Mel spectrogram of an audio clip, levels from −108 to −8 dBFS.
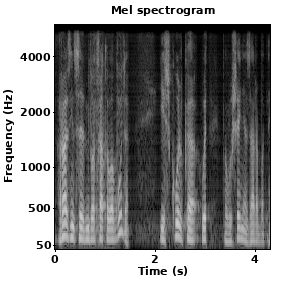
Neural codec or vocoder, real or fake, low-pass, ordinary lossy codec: codec, 16 kHz, 4 kbps, X-Codec, HuBERT features, trained on LibriSpeech; fake; 5.4 kHz; none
